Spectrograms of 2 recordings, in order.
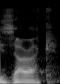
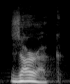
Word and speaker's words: Zarak: of my life okay my name is actually zarak and how I help people pronounce it is Zara with a K on the end zarak zarak yeah there you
